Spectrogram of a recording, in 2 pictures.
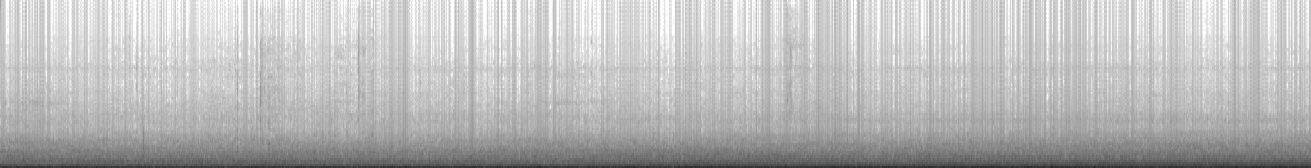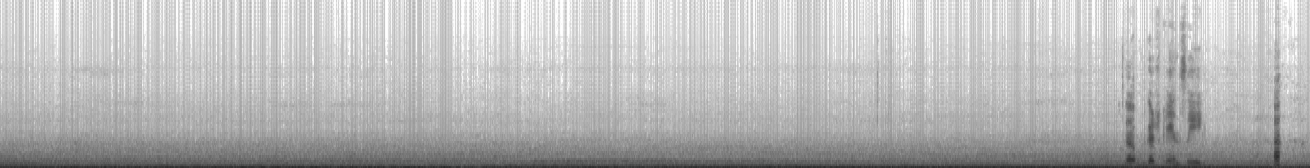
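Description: Steady low rumble of driving noise, engine and tyres on the road, heard from inside a van's cabin while it cruises along.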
